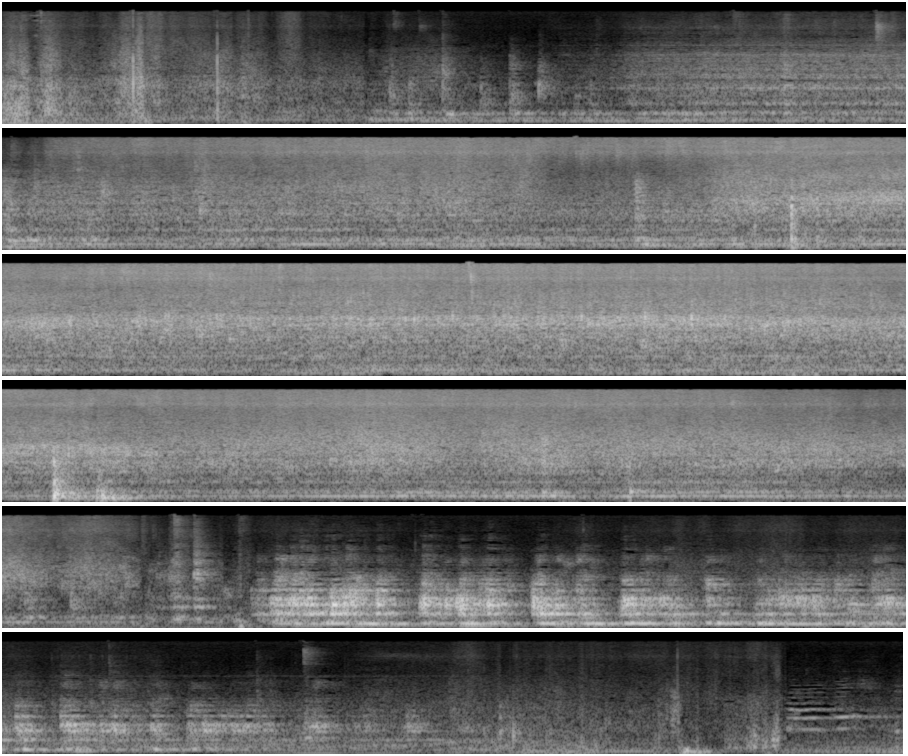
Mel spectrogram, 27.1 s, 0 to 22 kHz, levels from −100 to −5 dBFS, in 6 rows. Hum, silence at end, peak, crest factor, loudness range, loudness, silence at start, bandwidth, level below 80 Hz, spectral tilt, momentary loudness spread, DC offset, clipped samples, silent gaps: none; 0 s; -4 dBFS; 24 dB; 19 LU; -24 LUFS; 0 s; 16 kHz; -56 dBFS; -2 dB/octave; 22 LU; under 0.1%; under 0.1%; none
